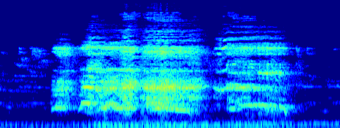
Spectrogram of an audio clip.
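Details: Bantam rooster giving a laughter-like crow: a fairly quiet, rough, harmonic phrase lasting about two and a half seconds, with a brief dip midway. A low steady hum runs underneath.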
